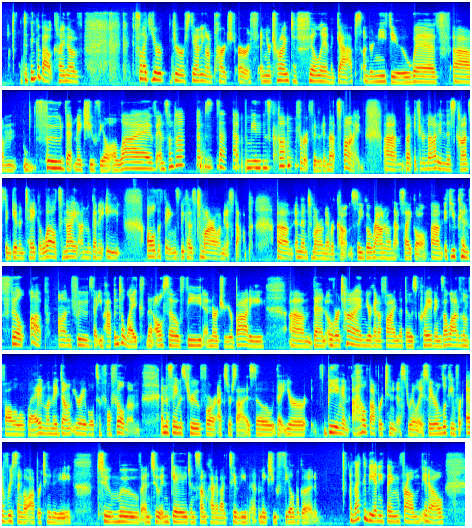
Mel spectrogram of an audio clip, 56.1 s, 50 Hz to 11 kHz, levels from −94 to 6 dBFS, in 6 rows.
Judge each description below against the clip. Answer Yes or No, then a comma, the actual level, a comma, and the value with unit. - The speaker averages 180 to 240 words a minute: Yes, average, 185 wpm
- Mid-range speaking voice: Yes, medium, 170 Hz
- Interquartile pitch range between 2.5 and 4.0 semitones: Yes, average, 3.4 semitones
